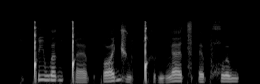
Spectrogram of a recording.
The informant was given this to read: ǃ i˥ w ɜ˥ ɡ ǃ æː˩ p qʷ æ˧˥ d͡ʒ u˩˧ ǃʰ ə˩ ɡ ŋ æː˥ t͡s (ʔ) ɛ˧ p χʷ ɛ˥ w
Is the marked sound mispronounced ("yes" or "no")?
no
